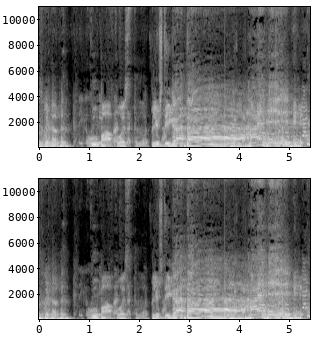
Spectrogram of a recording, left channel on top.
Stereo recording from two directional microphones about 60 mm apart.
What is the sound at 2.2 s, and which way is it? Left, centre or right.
Speech, centre.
